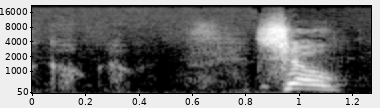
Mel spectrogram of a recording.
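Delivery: usual speaking voice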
